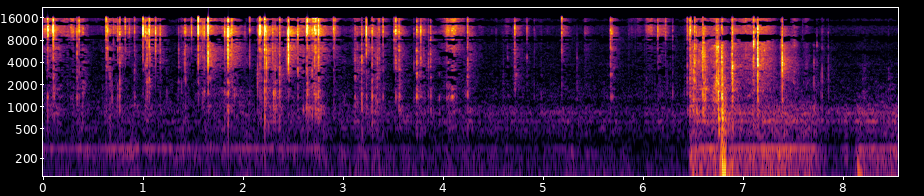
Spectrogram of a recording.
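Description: Crackling and clicking of a plastic sleeve around a bundle of paper banknotes as it is handled and turned. Near the end comes a louder, duller knock as the bundle is laid down on the table.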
